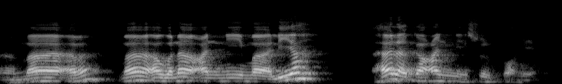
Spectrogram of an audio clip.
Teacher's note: Saktah ini yang mana berhenti sekadar dua harakat tanpa mengambil nafas yang baru.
